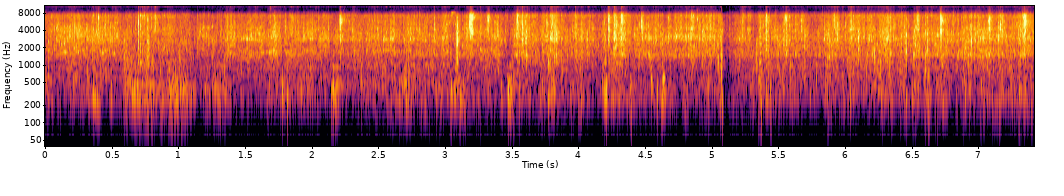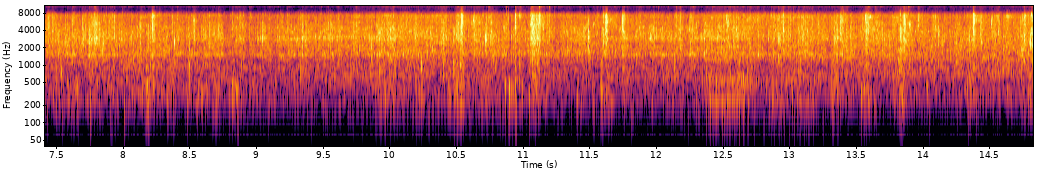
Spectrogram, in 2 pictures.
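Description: Sherco 300 SE two-stroke dirt-bike engine running steadily while riding a rocky trail, with frequent short knocks and rattles from the bike and some wind noise on the microphone.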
